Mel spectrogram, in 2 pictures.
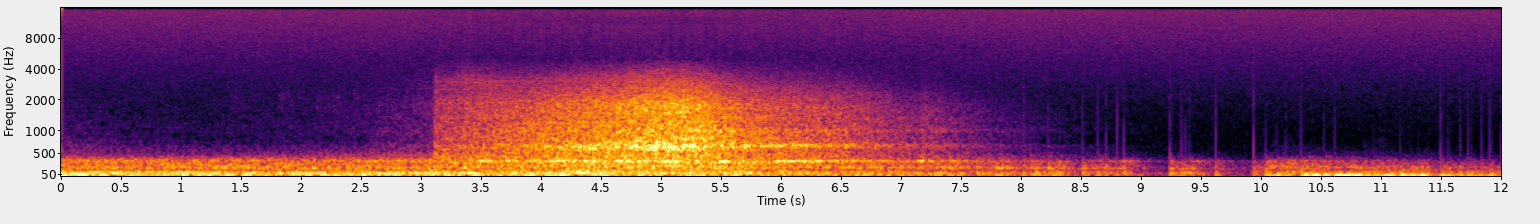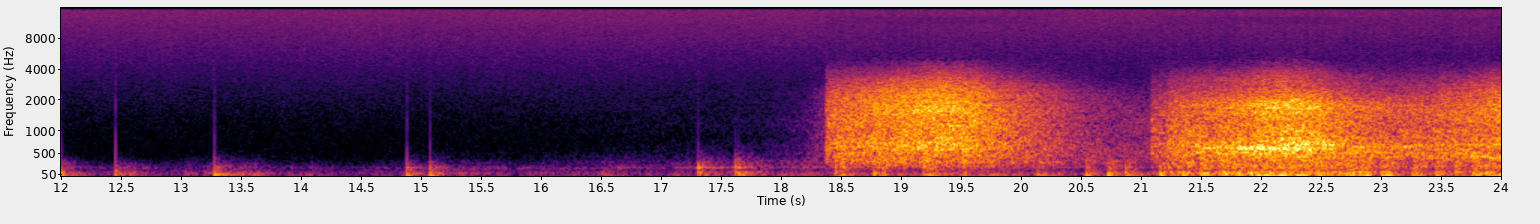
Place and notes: Altstadt, Düsseldorf, Deutschland - Düsseldorf, Bridge Oberkassel, bridge abutment
Inside the bridge abutment of the Oberkasseler bridge. The sounds of car traffic and trams passing by and reverbing in the inner bridge hall.
This recording is part of the exhibition project - sonic states
soundmap nrw - topographic field recordings, social ambiences and art places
